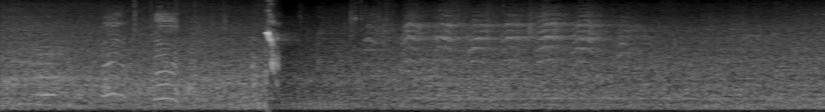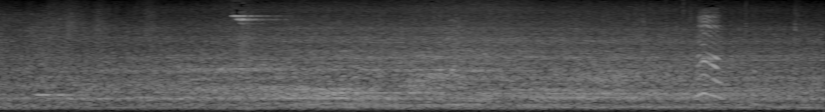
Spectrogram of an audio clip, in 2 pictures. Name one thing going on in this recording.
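Monkeys squeak and chatter nearby.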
